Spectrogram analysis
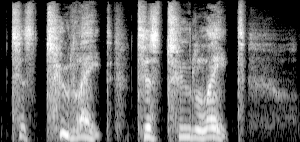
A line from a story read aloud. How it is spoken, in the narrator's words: Hawkeye exclaimed, in bitter disappointment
